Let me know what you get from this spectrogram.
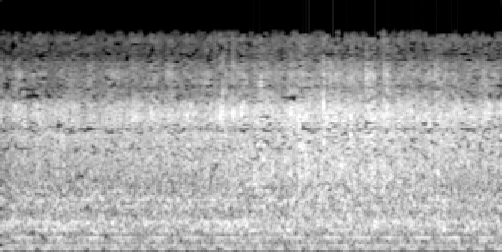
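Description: Chicken pieces sizzling and bubbling in a pan of oily soy-and-vinegar adobo sauce: a steady frying hiss.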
